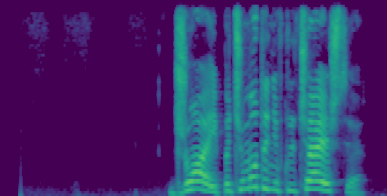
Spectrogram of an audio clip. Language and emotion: Russian, angry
